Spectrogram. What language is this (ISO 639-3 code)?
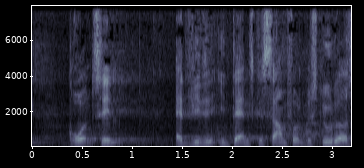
dan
